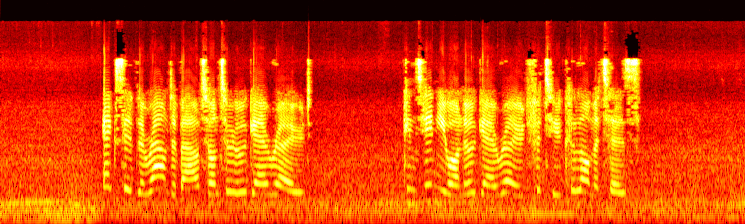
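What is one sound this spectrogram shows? An ambulance siren yelps rapidly nearby in two bursts.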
